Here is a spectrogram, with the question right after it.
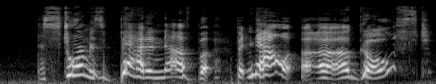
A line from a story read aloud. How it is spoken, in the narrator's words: over the hiss of the wind and the boom of the waves and the cries of the men came a voice they knew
